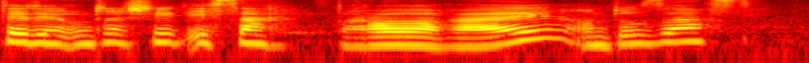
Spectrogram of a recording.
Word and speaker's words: Brauerei: Ihr sprecht wirklich so ein Zungenspitzen-R, so wie Menschen aus Russland oder Menschen aus Spanien. Sag doch mal das Wort Brauerei. Brauerei. Merkt ihr den Unterschied? Ich sag Brauerei und du sagst?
